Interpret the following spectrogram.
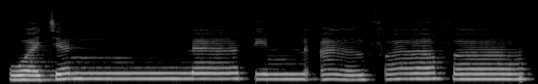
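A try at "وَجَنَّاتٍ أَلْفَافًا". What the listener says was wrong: PR di huruf jim ya. Jimnya masih terdengar bocor ya. Hamsi.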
